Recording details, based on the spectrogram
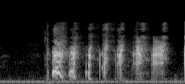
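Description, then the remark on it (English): A rapid run of short, high, tonal meow-like calls plays from an Alexa smart speaker imitating a cat, about eight in quick succession over a low electrical hum, with no one talking. “She got meows. Still meowing.”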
